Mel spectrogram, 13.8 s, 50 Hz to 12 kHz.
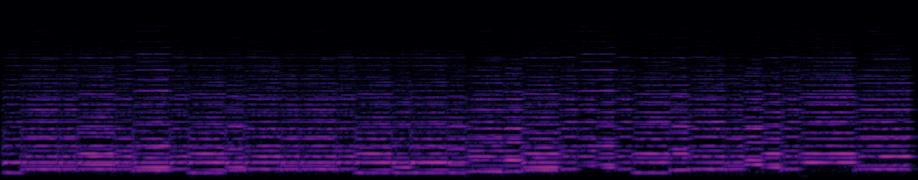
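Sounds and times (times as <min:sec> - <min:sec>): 
string quartet playing: 0:00.0 - 0:13.7.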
